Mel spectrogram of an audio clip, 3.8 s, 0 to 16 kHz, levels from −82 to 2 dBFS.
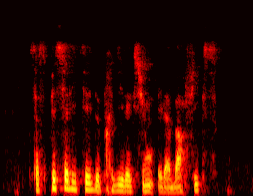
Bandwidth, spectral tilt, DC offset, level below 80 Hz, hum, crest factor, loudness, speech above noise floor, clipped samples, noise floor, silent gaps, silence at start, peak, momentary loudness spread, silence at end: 7.4 kHz; -8 dB/octave; under 0.1%; -52 dBFS; none; 22 dB; -26 LUFS; 41 dB; under 0.1%; -66 dBFS; none; 0.5 s; -6 dBFS; 10 LU; 0.85 s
